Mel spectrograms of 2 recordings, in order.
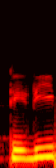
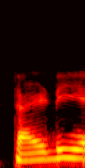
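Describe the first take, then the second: First: The first vowel sounds like 'ee'. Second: The first vowel sounds like 'eye'. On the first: The speaker calls it wrong. "टीडी भी इसको आप पढ़ सकते हो" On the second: The speaker calls it right. "But वैसे टाइडी बोलना ज़्यादा better होगा"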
